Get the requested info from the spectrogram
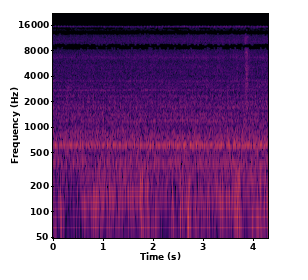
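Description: Vertical milling machine running with its spindle at 1000 RPM and an edge finder in it: a steady mechanical hum with one constant high note.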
